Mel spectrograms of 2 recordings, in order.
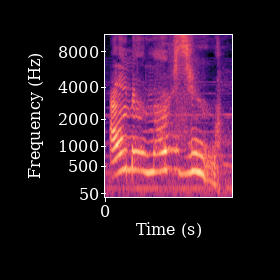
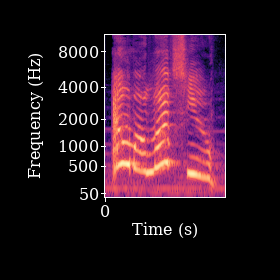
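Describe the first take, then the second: First: It is a lower-pitched Elmo impression. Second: It is a higher-pitched Elmo impression.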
